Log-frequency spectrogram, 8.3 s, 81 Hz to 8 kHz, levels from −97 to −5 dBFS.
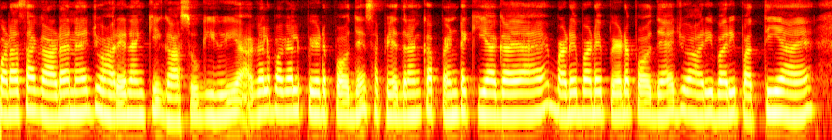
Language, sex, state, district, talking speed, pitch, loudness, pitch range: Hindi, male, West Bengal, Purulia, 235 wpm, 190 Hz, -13 LUFS, 180-200 Hz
